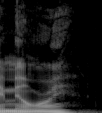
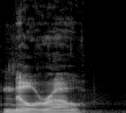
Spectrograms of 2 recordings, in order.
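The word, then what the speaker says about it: Milroe: Did I not say Milroy? – It's Milrow. Jalen Milrow.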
